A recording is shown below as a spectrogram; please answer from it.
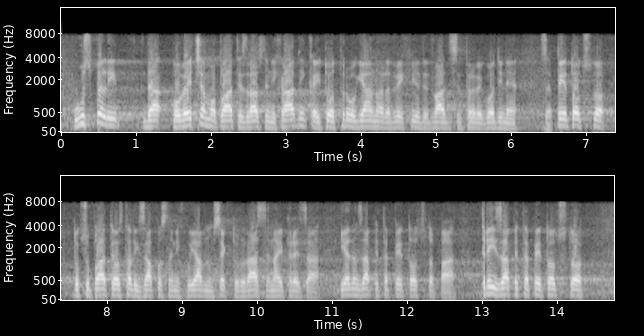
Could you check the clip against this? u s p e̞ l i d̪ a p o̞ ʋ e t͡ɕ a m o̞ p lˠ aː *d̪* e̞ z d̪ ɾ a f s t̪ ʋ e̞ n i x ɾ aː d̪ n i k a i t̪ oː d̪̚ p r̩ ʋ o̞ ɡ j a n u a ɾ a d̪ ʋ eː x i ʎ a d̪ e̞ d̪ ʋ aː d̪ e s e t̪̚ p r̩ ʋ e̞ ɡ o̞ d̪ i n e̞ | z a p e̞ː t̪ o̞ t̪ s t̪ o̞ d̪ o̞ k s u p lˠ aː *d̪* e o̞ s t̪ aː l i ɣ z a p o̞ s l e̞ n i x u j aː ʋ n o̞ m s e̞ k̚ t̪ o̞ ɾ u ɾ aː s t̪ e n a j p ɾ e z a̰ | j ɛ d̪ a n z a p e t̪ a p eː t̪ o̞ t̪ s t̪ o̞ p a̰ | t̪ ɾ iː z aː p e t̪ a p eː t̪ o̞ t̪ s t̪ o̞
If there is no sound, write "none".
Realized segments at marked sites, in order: t̪, t̪

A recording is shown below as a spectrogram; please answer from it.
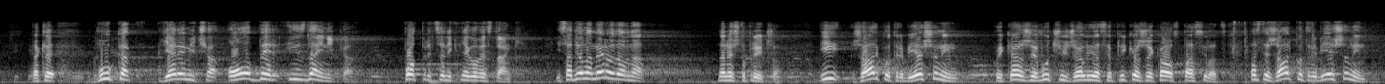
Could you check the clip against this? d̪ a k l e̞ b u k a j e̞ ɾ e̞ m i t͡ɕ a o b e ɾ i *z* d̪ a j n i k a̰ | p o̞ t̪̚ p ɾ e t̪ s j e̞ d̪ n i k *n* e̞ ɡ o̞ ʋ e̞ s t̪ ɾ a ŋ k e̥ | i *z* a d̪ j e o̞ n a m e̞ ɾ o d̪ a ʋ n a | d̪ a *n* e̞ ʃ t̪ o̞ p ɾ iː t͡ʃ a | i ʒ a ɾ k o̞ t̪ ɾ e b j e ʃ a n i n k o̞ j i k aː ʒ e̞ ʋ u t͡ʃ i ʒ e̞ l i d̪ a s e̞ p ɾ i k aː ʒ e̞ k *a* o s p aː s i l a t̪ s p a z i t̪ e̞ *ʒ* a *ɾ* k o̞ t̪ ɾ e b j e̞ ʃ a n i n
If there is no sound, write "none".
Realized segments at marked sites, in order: z, ɲ, s, n, a, ʒ, ɾ

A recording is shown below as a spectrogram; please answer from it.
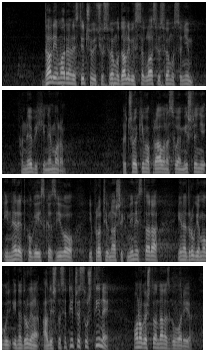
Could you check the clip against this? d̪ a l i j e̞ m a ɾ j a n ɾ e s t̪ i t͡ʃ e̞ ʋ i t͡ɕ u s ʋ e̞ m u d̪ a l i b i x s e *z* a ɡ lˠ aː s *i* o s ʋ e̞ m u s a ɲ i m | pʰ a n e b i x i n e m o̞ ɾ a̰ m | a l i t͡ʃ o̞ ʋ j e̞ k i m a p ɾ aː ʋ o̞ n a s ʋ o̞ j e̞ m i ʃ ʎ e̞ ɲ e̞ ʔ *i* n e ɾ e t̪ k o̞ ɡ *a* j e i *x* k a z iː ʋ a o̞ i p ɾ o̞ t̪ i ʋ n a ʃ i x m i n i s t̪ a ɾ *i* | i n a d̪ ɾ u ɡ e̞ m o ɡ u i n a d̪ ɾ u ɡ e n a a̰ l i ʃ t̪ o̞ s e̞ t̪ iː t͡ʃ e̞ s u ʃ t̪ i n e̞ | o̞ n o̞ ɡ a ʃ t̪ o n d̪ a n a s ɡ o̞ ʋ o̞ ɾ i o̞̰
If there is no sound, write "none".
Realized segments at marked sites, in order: s, i, i, a, s, a

